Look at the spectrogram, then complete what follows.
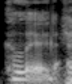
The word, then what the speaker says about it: Khalid: Khalid.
